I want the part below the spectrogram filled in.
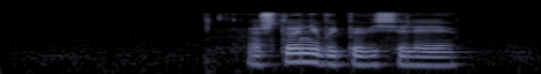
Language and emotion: Russian, sad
